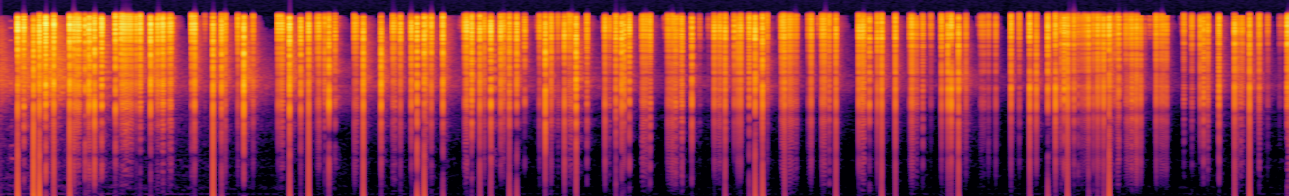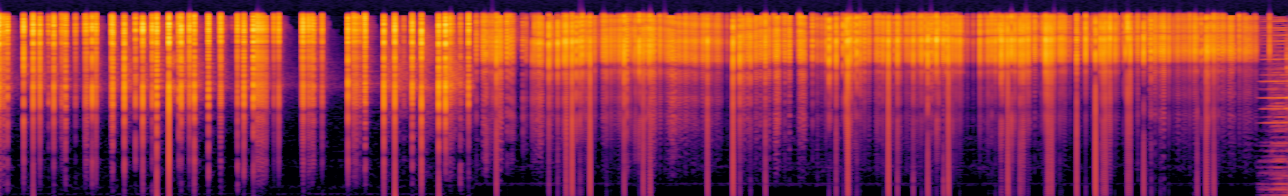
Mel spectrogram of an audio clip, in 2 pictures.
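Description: MIG welding arc crackling and popping in a rapid, irregular stream, with a faint steady hum underneath. The torch is held about an inch from the work, too much wire stick-out, so the arc sputters and throws heavy spatter.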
